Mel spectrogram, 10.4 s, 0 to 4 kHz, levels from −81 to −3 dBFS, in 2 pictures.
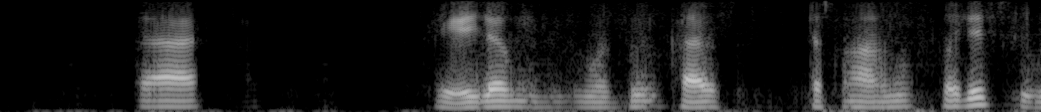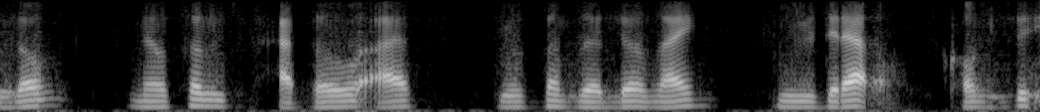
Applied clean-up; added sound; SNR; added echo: neural separator model SepFormer WHAMR!.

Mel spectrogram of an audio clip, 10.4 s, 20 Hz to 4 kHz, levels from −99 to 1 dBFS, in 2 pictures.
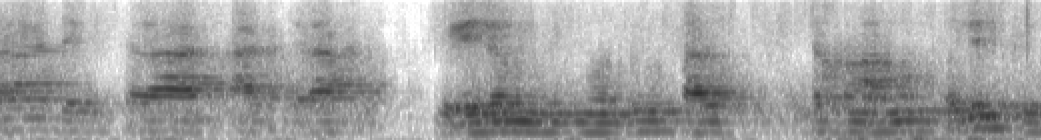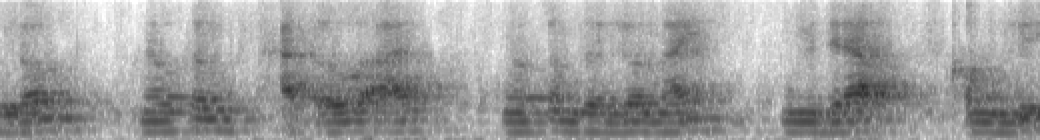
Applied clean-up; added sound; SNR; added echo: neural separator model SepFormer DNS4.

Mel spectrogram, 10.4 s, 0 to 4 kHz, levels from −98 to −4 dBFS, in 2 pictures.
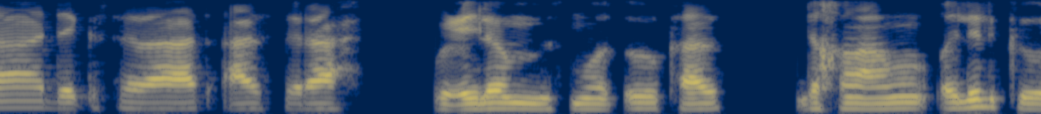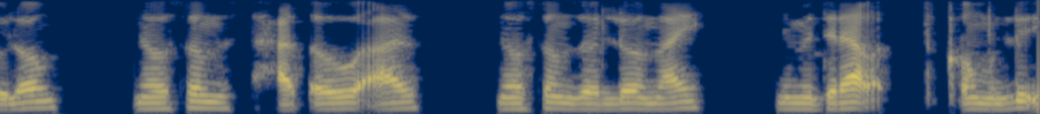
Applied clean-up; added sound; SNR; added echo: none; none; none; none.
